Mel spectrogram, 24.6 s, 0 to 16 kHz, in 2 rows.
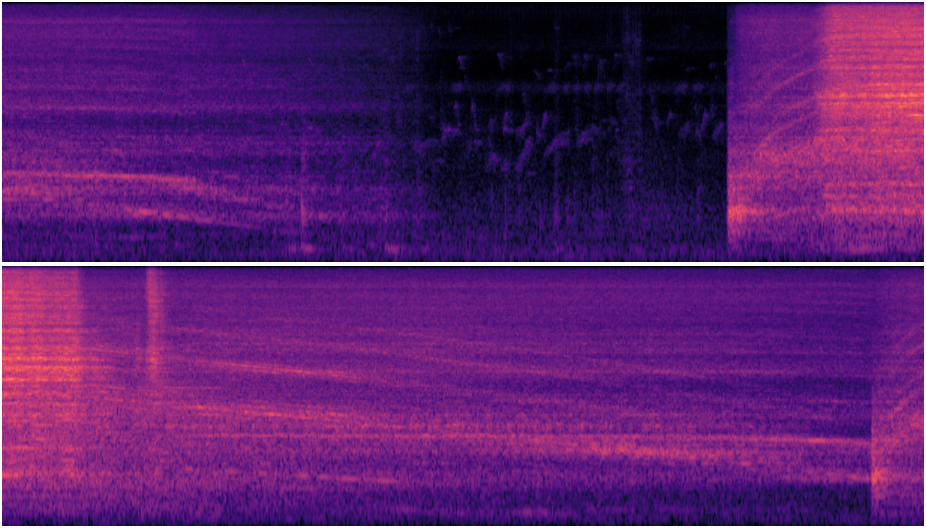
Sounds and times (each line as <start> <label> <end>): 9.7 Saw Bamboo 24.5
